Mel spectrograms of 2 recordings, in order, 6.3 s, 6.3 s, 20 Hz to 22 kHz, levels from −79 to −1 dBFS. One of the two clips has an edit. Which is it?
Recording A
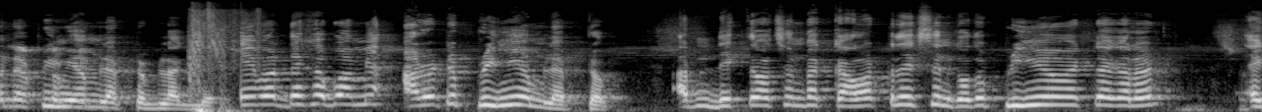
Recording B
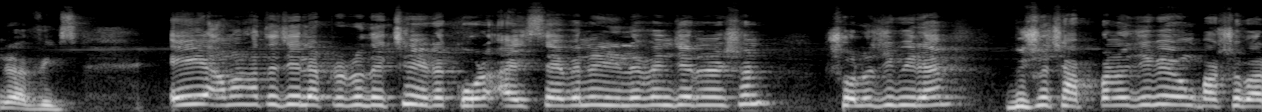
A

